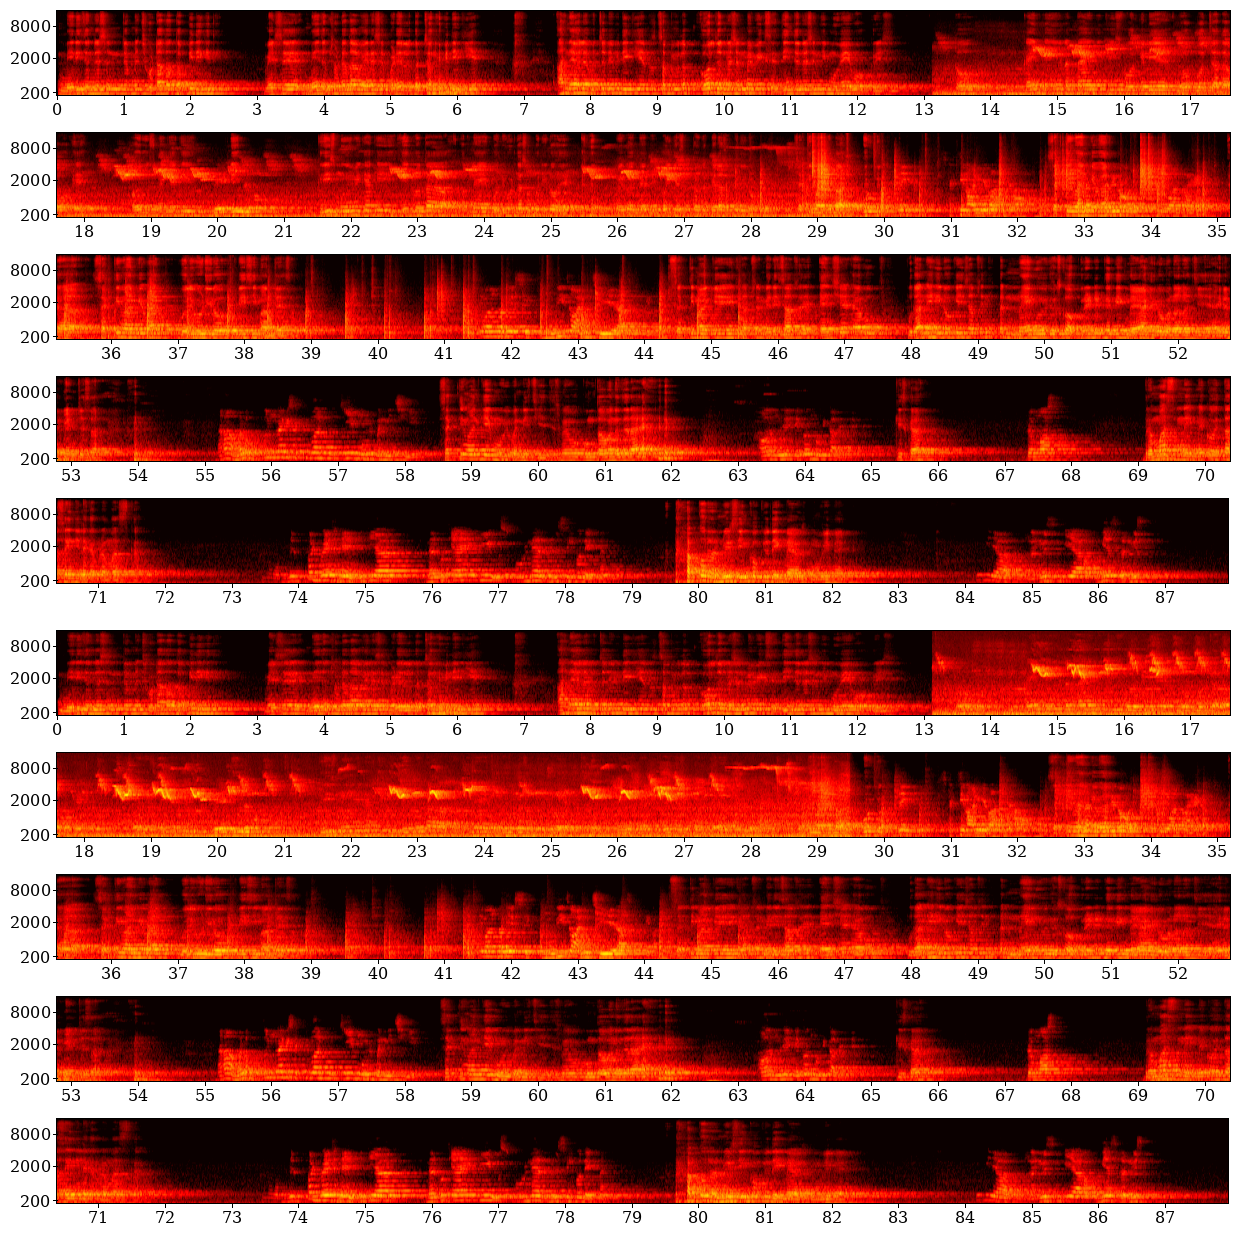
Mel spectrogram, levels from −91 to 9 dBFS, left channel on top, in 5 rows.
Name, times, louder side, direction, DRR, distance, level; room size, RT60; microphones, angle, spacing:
voice 1, 0.0-2.6 3.1-6.4 6.8-7.0 7.5-12.5 13.5-13.9 14.5-18.1 18.7-19.7 20.2-20.4 21.5-28.2 28.7-30.0 32.5-33.4 35.1-38.9 44.4-47.6 47.9-54.2 58.5-62.1 62.4-62.7 65.4-65.9 69.1-71.7 79.6-82.3, left 1 dB, 85° left, 3 dB, 0.7 m, -35 dB
sound 1, 13.1-29.5, right 8 dB, 85° right, 0.3 m, -33 dB
voice 2, 14.1-14.6 19.9-20.8 29.6-30.5 31.0-32.2 32.9-34.9 41.3-44.5 55.2-58.2 63.3-64.8 67.3-67.7 73.5-75.5 75.9-78.6 84.2-86.7, right 1 dB, 15° right, 2 dB, 0.4 m, -36 dB
sound 2, 27.6-45.6, left 4 dB, 50° left, 0.4 m, -41 dB
7.5 x 4.7 x 3.2 m, 2.4 s
head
